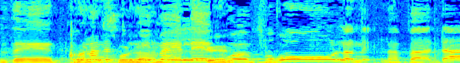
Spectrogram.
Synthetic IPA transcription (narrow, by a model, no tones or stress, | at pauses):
zeko̞lhanetunimaeleuavʁullavaːda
